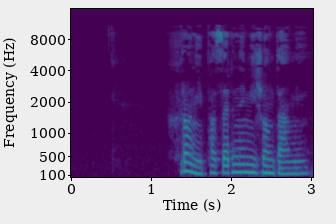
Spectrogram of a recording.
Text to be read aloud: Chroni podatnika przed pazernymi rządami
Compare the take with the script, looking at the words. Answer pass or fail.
fail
